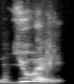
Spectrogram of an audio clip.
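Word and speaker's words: 樂: The same character that Aman put in the chat for lure, happiness, which is the right one, can also be pronounced yue. And when it's pronounced yue, it's music.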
